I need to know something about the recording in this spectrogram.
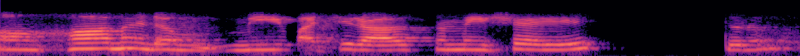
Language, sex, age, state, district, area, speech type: Marathi, female, 18-30, Maharashtra, Amravati, rural, conversation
